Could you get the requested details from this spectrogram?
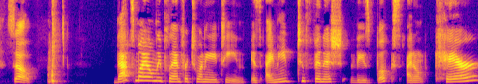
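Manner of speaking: increasingly aggressive, loud delivery. Talking about your reading plans for the year, getting kind of aggressive. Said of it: "Sorry, I'm getting kind of aggressive".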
